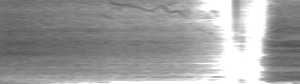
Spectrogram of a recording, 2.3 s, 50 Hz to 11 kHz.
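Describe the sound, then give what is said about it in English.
A long, slow breath taken during a guided breathing exercise: a soft, airy rush of air that fades gradually. After a brief silence, the next breath begins. “We're going to start with 3 long, slow breaths.”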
